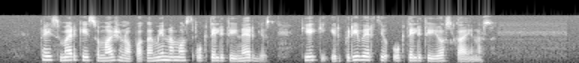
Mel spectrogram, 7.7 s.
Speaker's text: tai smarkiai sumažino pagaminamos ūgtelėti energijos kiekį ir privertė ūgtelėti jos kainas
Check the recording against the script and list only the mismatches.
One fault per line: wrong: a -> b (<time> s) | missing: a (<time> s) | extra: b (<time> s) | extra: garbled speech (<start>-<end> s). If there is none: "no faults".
no faults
